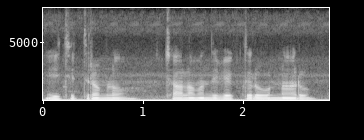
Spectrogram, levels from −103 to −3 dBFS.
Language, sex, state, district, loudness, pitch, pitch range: Telugu, male, Telangana, Mahabubabad, -14 LUFS, 110 Hz, 105-115 Hz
